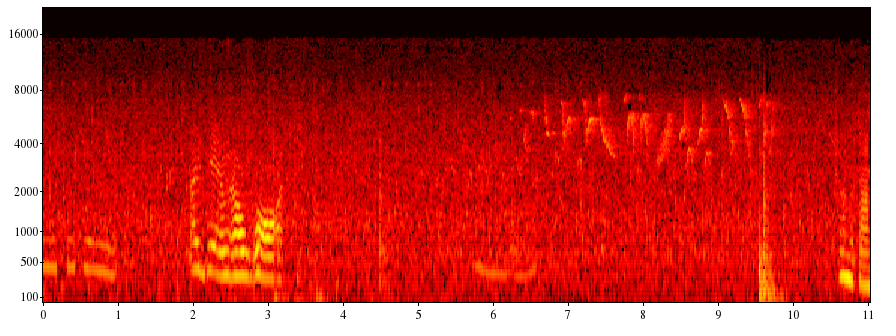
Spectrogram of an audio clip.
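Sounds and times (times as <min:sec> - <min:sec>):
steady outdoor hiss: 0:00.0 - 0:11.0
songbird high chirps: 0:05.0 - 0:10.7.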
